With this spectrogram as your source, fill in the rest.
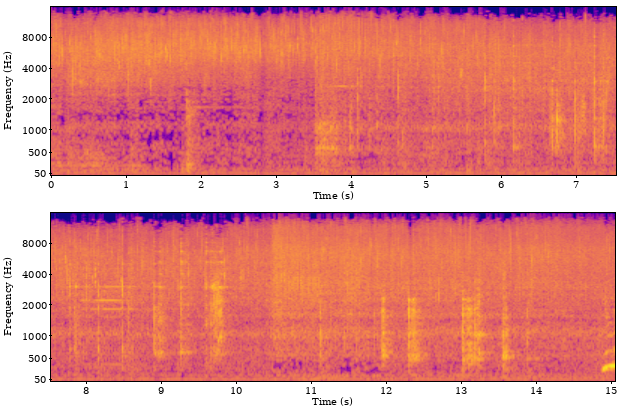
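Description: Chopped onions hit hot butter and oil in a pan and fry with a loud, continuous sizzle, punctuated by repeated stirring scrapes and clinks throughout, no talking.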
